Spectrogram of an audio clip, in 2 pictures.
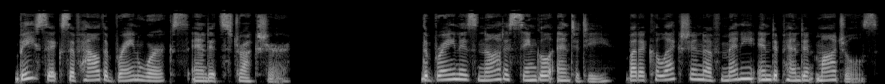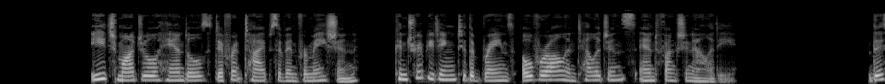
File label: Female, Long Form; A Thousand Brains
